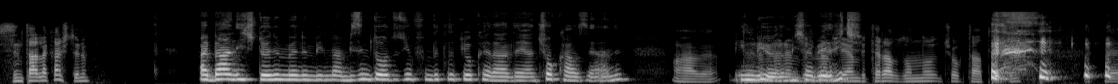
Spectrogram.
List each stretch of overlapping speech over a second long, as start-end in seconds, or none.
7.3-8.7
